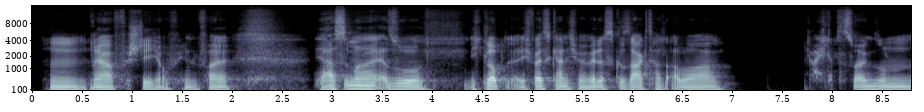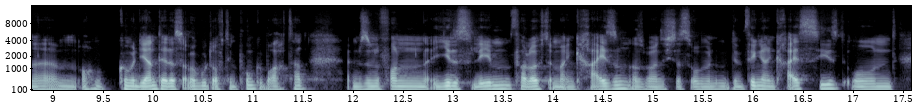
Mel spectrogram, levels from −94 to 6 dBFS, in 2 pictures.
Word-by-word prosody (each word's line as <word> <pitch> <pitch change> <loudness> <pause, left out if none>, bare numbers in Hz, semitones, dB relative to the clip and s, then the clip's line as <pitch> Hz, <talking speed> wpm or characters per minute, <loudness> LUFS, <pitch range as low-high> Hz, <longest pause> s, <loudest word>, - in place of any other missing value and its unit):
Hm, 95 -3 +1
ja, 95 0 +4
verstehe 95 -1 -3
ich 90 0 -2
auf 95 -1 -7
jeden 90 0 -5
Fall. 95 +1 0 0.8
Ja, 100 +1 +1
ist 105 0 0
immer 120 0 +5 0.2
also 105 0 +3 0.4
ich - - -10
glaube - - +4
ich 100 0 -5
weiß 105 0 +3
gar 105 - +1
nicht 100 -1 -3
mehr, 100 -2 -1
wer 100 - +4
das 100 0 -2
gesagt 100 +1 0
hat, 105 - -4
aber, 95 0 0 0.8
ah, - - -15
ich - - -12
glaube, - - -18
das - - -12
war 95 - +1
irgend 105 +1 0
so 105 - +1
'n, 100 0 0
ähm 100 0 -2
auch 100 +5 -4
'n 105 -4 -6
Komödiant, 105 0 +4
der 105 - +7
das 105 0 +3
aber 105 - +1
gut 110 0 -2
auf 100 0 0
den 100 - -6
Punkt 120 +4 -2
gebracht 105 0 -5
hat 115 0 -3 0.4
im 100 - -4
Sinne 105 +1 0
von 100 -1 0
jedes 110 +2 +2
Leben 115 +5 +2
verläuft 105 -2 +2
immer 95 -1 -2
in 95 - -4
Kreisen, 120 +8 0
also 95 -2 -3
wenn 100 - -2
man 95 - -2
sich 95 - -8
das 95 -1 -8
so 95 - -3
mit 100 +1 -5
dem 95 - -4
Finger 115 +2 +2
in 105 - 0
den 100 - -8
Kreis 110 0 -1
ziehst. 130 0 -1
Und 100 0 -2
100 Hz, 230 wpm, -24 LUFS, 95-105 Hz, 0.8 s, der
